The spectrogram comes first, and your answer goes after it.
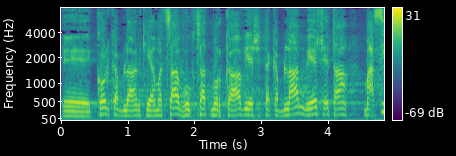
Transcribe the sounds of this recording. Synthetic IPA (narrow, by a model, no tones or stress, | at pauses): ekolkablankihamat͡savhukt͡sat̪moʁkavjeʃet̪hakablanvejeʃet̪ha | maʕsi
